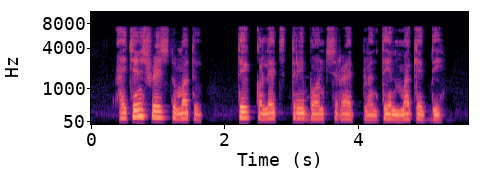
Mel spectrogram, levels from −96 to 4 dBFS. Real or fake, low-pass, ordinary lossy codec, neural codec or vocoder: real; 7.2 kHz; none; none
